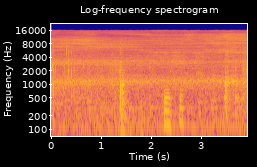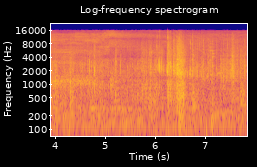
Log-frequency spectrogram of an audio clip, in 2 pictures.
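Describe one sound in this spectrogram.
Metal dental tools click and scrape against teeth.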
